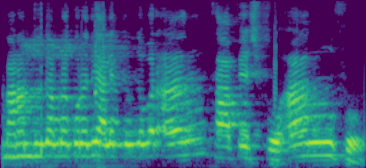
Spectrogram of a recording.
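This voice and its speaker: A man teaching tajweed recitation for children, spelling out words and then drawing them out slowly with repetition. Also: high-pitched, flat delivery, dull audio. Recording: echoey room.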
